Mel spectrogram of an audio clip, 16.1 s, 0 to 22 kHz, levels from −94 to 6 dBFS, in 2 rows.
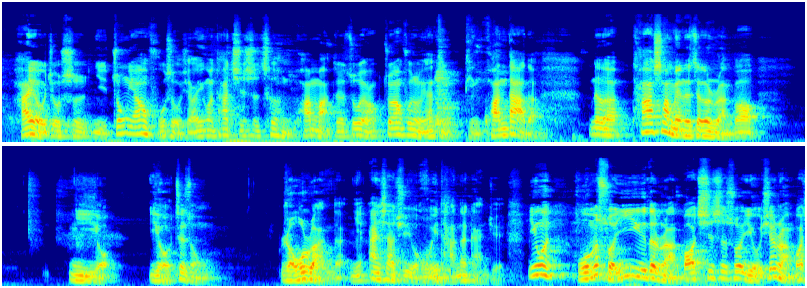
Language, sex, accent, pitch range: Chinese, male, native, 110-155 Hz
